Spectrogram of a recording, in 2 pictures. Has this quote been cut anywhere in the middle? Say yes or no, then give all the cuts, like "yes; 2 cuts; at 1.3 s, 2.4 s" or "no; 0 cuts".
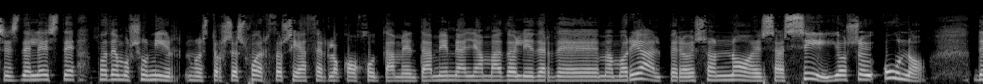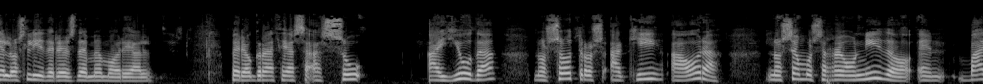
no; 0 cuts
